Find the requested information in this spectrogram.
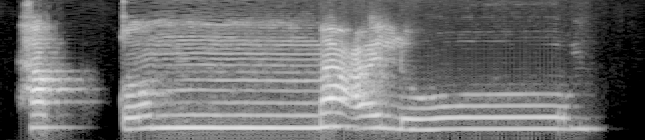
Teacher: the noon sound which comes from the tanween, it's going to be masked and it's going to be replaced by the mim sound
